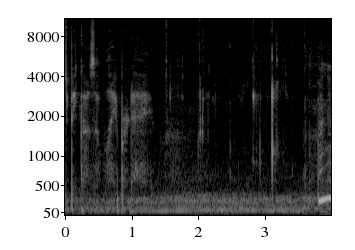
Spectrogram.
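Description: Close-miked gum chewing: soft wet mouth clicks and smacks, a few sharp ones scattered through, over a faint low hum.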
